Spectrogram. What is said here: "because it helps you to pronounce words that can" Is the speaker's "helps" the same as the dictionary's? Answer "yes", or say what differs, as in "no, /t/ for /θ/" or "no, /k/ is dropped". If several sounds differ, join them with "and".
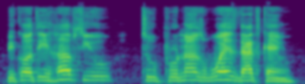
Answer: yes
